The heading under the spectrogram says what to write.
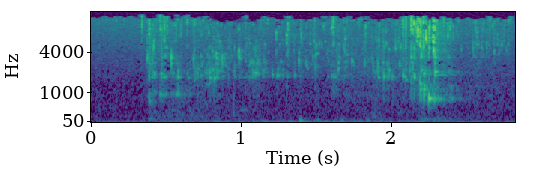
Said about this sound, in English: What you do then is you pour hot boiling water in. Okay, so. And then you add cold water.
